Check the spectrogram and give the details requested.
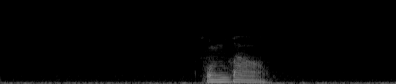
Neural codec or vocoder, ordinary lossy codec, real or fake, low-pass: autoencoder, 22.05 kHz, a latent of 192 numbers a frame, VITS, trained on many speakers; AAC, 16 kbps; fake; 7.2 kHz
